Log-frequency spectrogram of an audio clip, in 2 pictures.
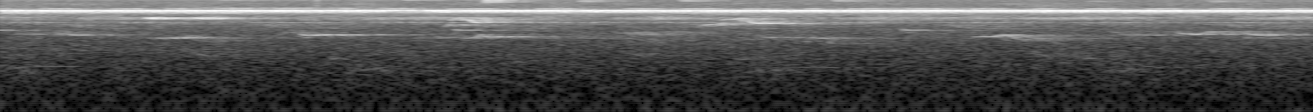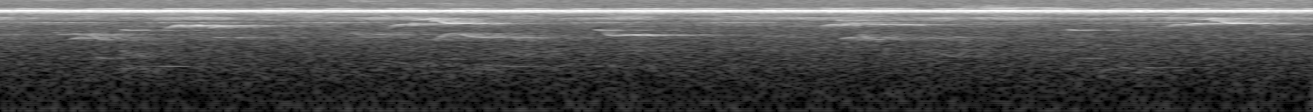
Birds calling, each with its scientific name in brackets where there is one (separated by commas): unidentified bird, Piratic Flycatcher (Legatus leucophaius), Spix's Guan (Penelope jacquacu), Hauxwell's Thrush (Turdus hauxwelli)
